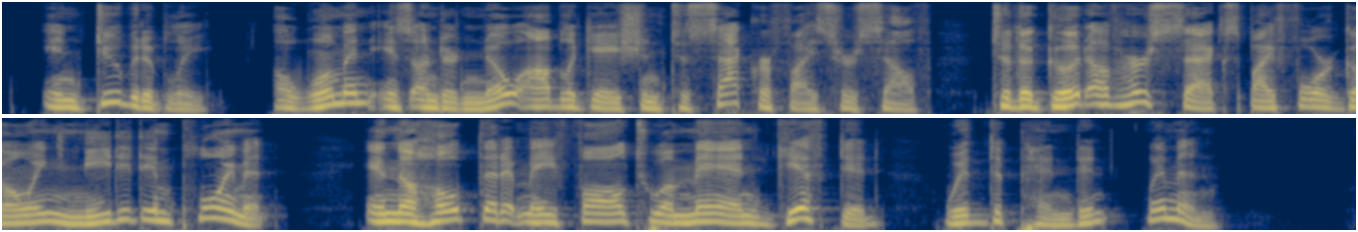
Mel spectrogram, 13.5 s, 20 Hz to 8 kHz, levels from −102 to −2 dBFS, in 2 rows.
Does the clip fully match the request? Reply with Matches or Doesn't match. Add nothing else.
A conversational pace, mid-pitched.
Matches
